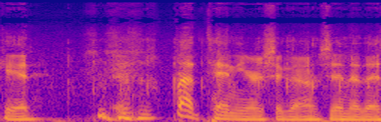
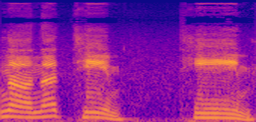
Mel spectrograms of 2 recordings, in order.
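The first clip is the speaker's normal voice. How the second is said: put-on thick, slow Russian accent; 6 semitones higher than usual. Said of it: "this kid had a thick Russian accent".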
